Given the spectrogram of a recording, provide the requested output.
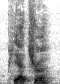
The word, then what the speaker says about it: Pietramerana: PIETRAMERANA. That's how I would say it in Italy.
